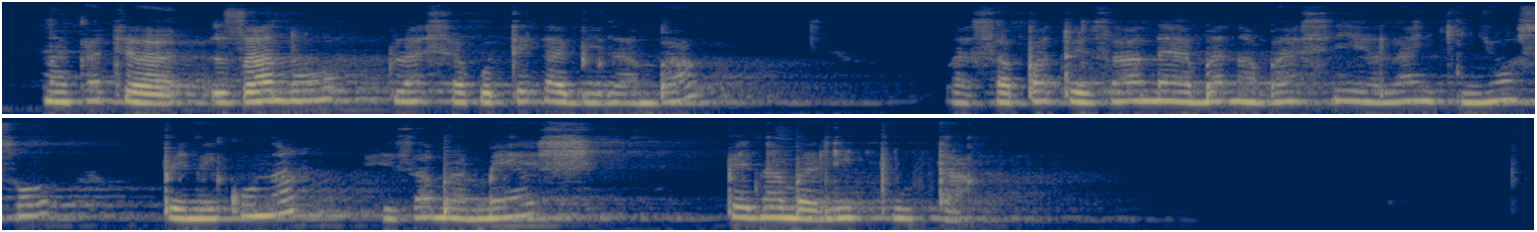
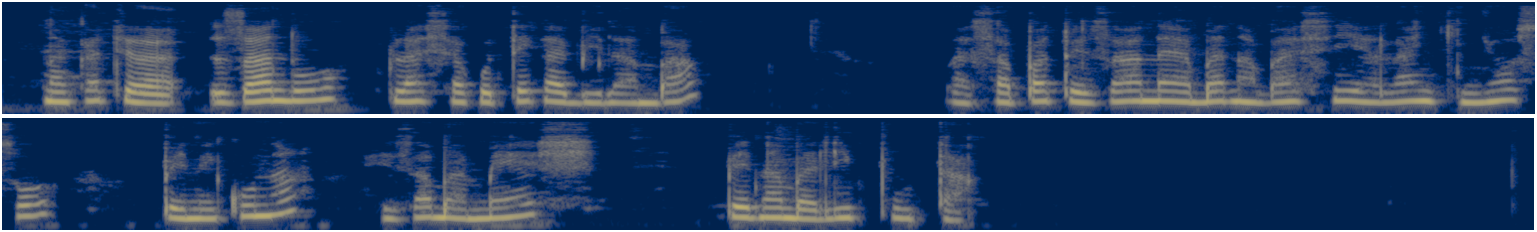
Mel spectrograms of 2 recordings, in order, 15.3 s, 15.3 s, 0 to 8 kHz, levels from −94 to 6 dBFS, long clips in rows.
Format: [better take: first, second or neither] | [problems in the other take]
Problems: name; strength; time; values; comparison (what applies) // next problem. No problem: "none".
second | room echo; dies away in 0.9 s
